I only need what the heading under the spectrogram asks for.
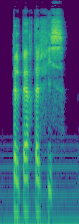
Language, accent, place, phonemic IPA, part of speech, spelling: French, France, Lyon, /tɛl pɛʁ | tɛl fis/, proverb, tel père, tel fils
- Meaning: like father, like son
